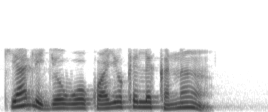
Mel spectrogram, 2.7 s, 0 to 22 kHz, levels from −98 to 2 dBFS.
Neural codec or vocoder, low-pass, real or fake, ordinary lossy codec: none; 3.6 kHz; real; none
